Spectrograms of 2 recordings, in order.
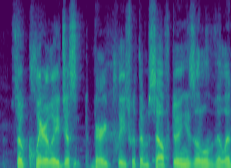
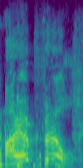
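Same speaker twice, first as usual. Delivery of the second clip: mock podcast intro; 9 semitones higher, 4 dB louder, slower than usual.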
